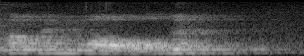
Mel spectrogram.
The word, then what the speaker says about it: Hohenwald: Now, those of you who know it, you know it's spelled H-O-H-E-N-W-A-L-D. It's Hole-in-Walled. If you say it, but the way we Southerners say it, it sounds like what?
